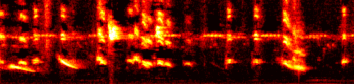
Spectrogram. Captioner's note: trinca ferro cantando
